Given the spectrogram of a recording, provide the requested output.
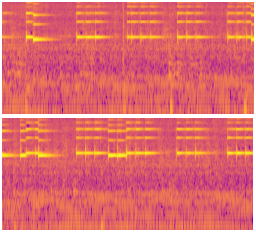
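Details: Second-hand fridge alarm sounding continuously: short high-pitched beeps in small clusters repeating about once a second in a quiet room, cause unknown, owner wants it switched off.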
